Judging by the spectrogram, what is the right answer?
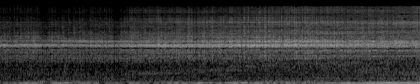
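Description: Roundhouse MDC two-truck Shay HO-scale model locomotive running along the track on DC power, its motor and gear drive whirring with a steady high whine over a low hum, a little noisy. The sound grows louder from about halfway through.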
